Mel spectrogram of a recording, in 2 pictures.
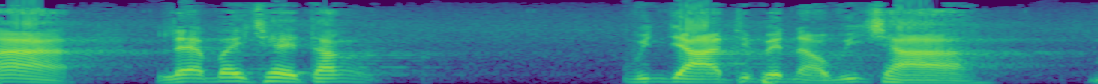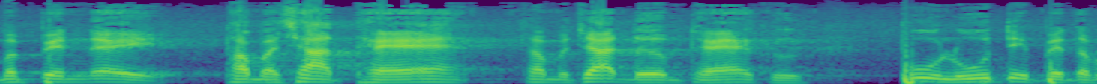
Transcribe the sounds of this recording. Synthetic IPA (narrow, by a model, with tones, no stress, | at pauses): aː˥˩lɛ˦˥ma˥˩jt͡ɕʰa˥˩jt̪ʰa˦˥ŋ | wi˦˥njaː˧nt̪ʰiː˥˩pe˧nːʔaː˩˦wi˦˥t͡ɕʰaː˧ | ma˧npe˧nːa˥˩jt̪ʰa˧mːa˧t͡ɕʰaː˥˩t̪ʰːɛː˦˥t̪ʰa˧ma˧t͡ɕʰaː˥˩t̪̚dɤː˧mt̪ʰɛː˦˥kʰɯː˧ | pʰuː˥˩ɾuː˦˥t̪ʰi˥˩pe˧nɾa˧˨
